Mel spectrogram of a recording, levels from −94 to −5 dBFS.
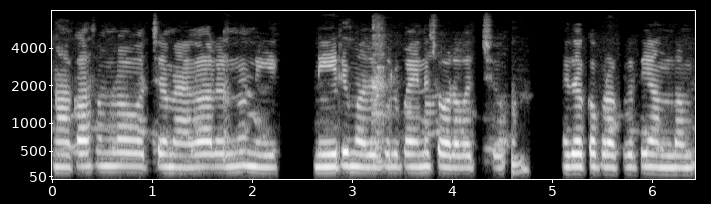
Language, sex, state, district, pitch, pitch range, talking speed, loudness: Telugu, female, Andhra Pradesh, Srikakulam, 225 Hz, 220-230 Hz, 110 wpm, -16 LUFS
